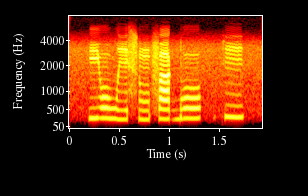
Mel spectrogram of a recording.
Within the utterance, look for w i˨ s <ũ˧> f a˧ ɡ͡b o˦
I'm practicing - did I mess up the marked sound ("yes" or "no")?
yes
